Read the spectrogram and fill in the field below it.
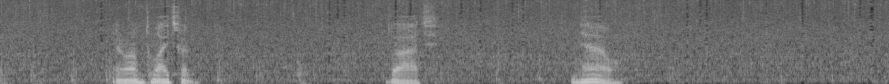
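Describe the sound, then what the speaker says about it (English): Steady rain pours down in Skyrim near the city of Solitude, an even hiss throughout while someone speaks over it in three short bursts. "even considering this rain"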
